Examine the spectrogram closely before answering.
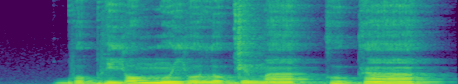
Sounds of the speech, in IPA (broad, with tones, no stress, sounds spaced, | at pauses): b o˧ b i˧ j ɔ˦ m ũ˧ j o˨ l o˧ ɡ e˧ m ã˧ | k u˦ k ã˦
